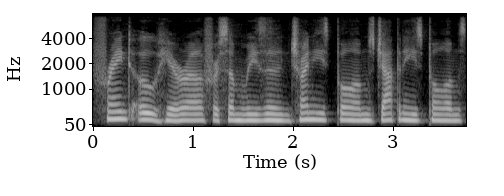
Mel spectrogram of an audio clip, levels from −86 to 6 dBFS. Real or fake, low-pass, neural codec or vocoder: fake; 7.2 kHz; codec, 16 kHz, 0.5 kbps, FunCodec, trained on LibriTTS, 25 frames a second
